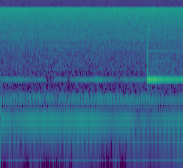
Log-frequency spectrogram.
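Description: A steady drone of several held tones, low and mid-pitched, with no decay, and a faint tap near the end after which the highest tone sounds a little stronger.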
